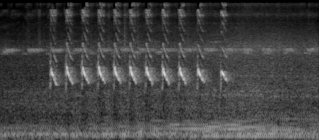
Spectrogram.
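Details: A young white-shouldered triller, just beginning to sing, gives a quick, even series of about ten short, bright chirps that trail off, against a faint constant high-pitched whine.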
